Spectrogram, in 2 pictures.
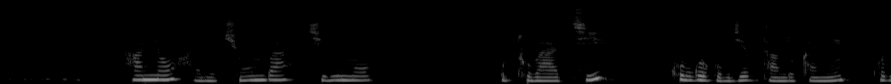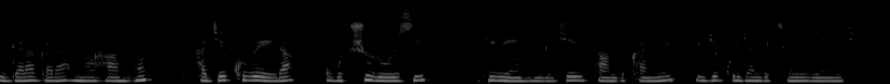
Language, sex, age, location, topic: Kinyarwanda, female, 18-24, Huye, finance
